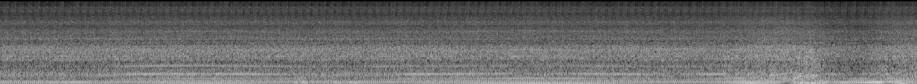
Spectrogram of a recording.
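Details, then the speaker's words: Honda K24-swapped BMW E36 after head gasket repair with freshly redone head, turbocharged, running rich then leaning out; even idle climbing smoothly when throttle opens, no tapping or stumble, sounding good. "There it is. Yeah, that's what I was Yeah. giving some throttle. Sounding good."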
